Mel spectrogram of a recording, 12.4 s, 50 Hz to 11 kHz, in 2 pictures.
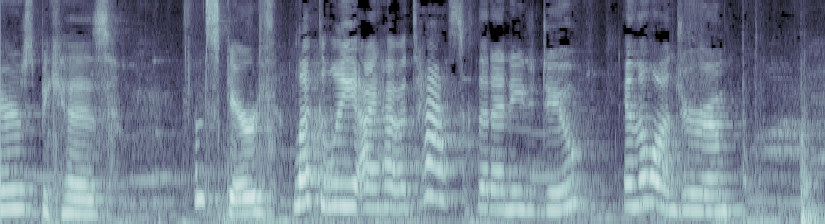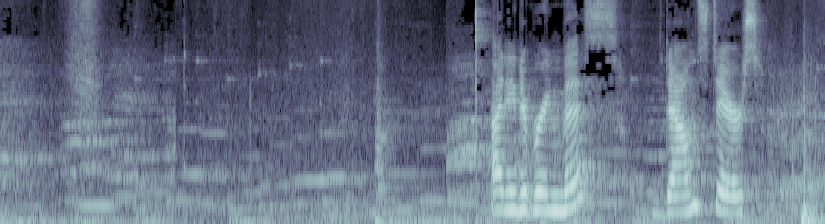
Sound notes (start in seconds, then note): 5.6 kids talking distantly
